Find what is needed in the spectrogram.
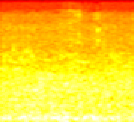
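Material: Nothing is struck.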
